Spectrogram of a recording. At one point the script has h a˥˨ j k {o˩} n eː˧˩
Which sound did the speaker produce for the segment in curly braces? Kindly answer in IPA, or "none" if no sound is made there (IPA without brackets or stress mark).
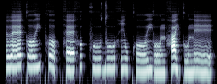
u˩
